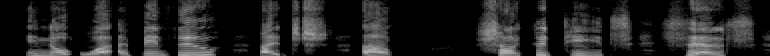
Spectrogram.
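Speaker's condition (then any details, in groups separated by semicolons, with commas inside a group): Cerebral palsy; from birth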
